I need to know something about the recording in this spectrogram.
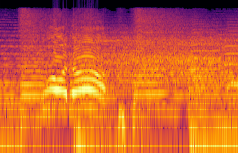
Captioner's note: more audience screaming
